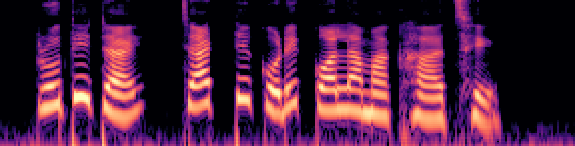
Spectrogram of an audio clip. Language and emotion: Bengali, neutral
